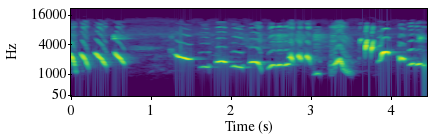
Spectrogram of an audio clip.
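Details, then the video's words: Black-tailed white-rumped shama singing to provoke other shamas; quick falling chirps, a pause, then flowing mid-pitched whistles and squeaky high notes in varied phrases. "PANCINGAN MURAI BATU EKOR HITAM GACOR, SEKALI DENGAR AMPUH BIKIN MURAI APAPUN LANGSUNG EMOSI"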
